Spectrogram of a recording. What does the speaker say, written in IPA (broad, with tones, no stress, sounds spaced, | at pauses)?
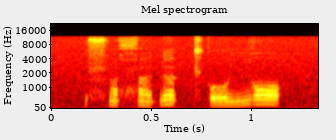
ɬ õ˨ ħ œ̃˨ ɗ œ̃˦ ʔ t͡ʃʼ o˨ ɲ ɔ˦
